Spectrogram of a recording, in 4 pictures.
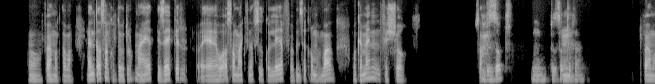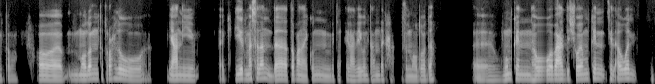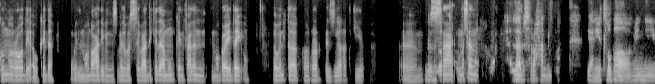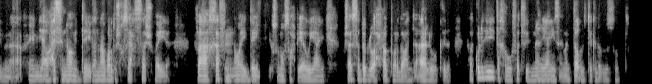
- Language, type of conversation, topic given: Arabic, advice, إزاي دوشة البيت والمقاطعات بتعطّلك عن التركيز وتخليك مش قادر تدخل في حالة تركيز تام؟
- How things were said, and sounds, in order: unintelligible speech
